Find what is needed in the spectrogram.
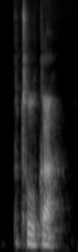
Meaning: bottle
- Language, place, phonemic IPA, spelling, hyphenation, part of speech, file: Azerbaijani, Baku, /butuɫˈka/, butulka, bu‧tul‧ka, noun, LL-Q9292 (aze)-butulka.wav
